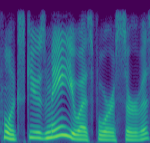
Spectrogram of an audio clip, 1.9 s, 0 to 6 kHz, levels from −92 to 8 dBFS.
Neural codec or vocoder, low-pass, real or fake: codec, 24 kHz, 1.2 kbps, DualCodec; 5.4 kHz; fake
